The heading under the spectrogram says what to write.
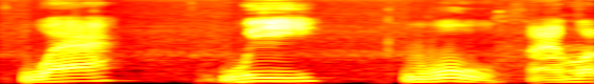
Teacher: tempat keluar huruf wau itu ketika dia dilafalkan itu dari kedua bibir dengan posisi maju seperti pengucapan huruf huruf U alias seperti ini, Bunda, Abang, Kakak, Ayahanda sekalian. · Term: huruf waw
